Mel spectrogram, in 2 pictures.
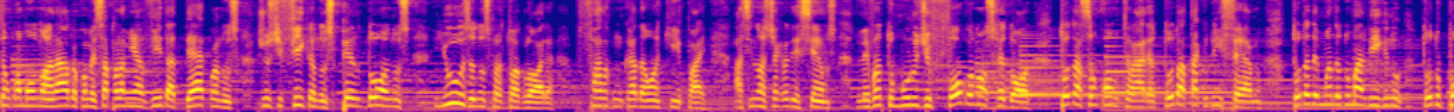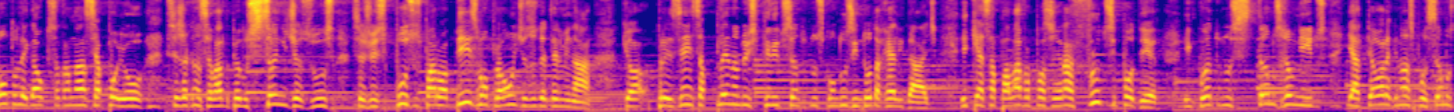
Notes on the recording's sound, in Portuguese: Áudio extraído do culto do dia 12 de Maio de 2023.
